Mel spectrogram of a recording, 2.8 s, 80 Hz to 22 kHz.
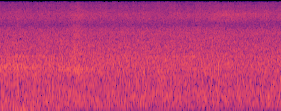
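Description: Air terjun 7 Bidadari, a waterfall deep in the North Aceh jungle, gives a soft, distant, steady hiss of falling water, faint and unbroken for a few seconds.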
